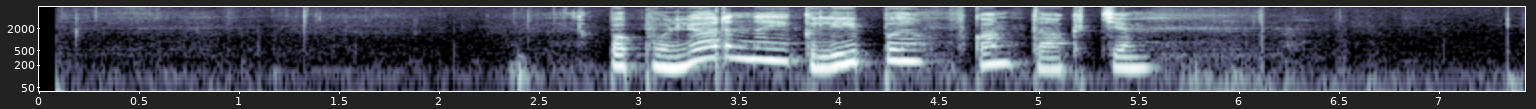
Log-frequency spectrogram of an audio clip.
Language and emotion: Russian, neutral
